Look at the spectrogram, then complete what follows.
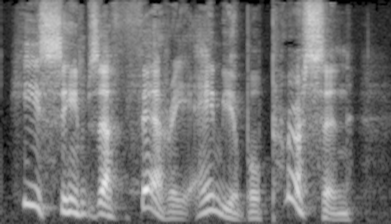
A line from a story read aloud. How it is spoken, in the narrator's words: said Holmes, laughing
